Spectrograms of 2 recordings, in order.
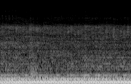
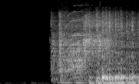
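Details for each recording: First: JDM Evo on an open downpipe, no exhaust: loud deep idle with slight rpm waver around 1850; owner says idle is a bit funny and needs the ECU idle relearn procedure. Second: JDM Mitsubishi Evo's first start in years after new turbo setup, boost to be set at 18 psi, no cat-back exhaust: brief crank, catches at once into a loud, raspy, lumpy idle; healthy cold start.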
